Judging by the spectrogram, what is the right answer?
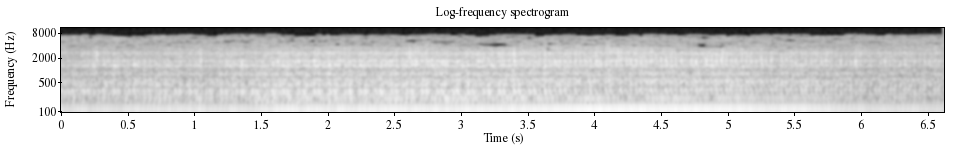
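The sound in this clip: A car engine runs steadily during a drive, a low, even hum that swells slightly midway and then eases, with no voices over it.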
